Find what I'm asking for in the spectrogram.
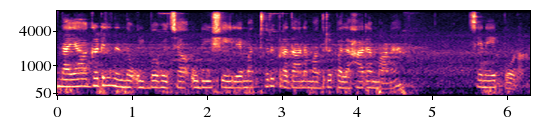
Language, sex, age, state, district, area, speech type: Malayalam, female, 18-30, Kerala, Wayanad, rural, read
